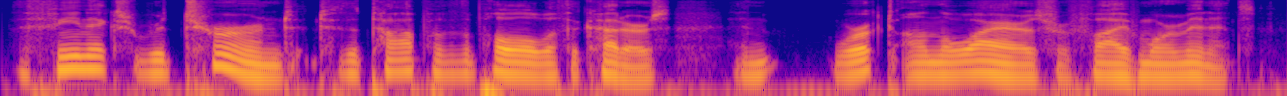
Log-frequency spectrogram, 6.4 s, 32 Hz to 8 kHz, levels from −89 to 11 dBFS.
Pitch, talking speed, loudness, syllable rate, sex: 115 Hz, 195 wpm, -17 LUFS, 5.3 syllables/s, male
